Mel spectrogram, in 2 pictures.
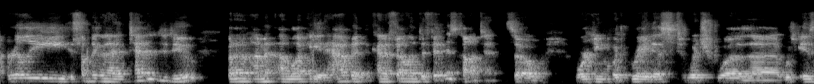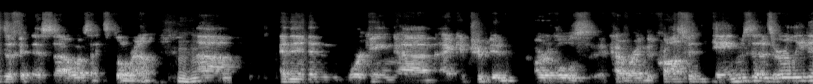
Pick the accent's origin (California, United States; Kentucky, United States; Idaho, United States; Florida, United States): Kentucky, United States; So I was born and raised in Kentucky and grew up in a small town in central Kentucky.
